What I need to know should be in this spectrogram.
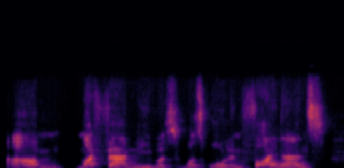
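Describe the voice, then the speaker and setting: Speaking in a South African accent, a man uses a medium pitch and a bright, sharp tone with fairly even intonation. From South Africa, Cape Town. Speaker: sports science researcher. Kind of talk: interview. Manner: halting, frequent repetitions and fillers.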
